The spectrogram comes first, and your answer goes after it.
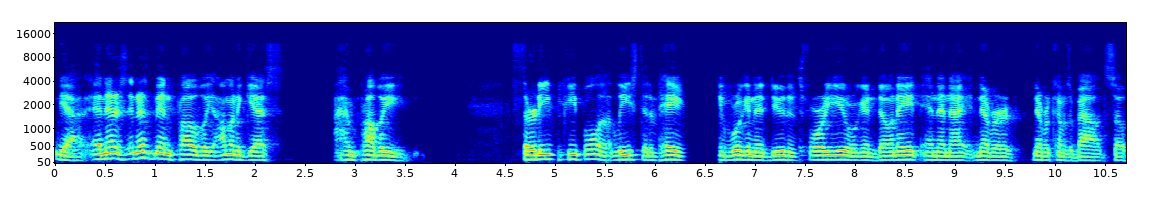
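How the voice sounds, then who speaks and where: A man with an American accent speaks at a fairly quick pace in a normal speaking voice, his pitch medium and his intonation fairly even. The background is quiet. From Idaho, US. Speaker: nonprofit founder. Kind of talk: interview.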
